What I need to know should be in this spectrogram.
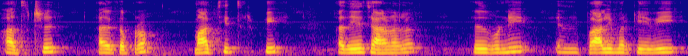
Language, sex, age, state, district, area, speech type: Tamil, female, 60+, Tamil Nadu, Thoothukudi, rural, spontaneous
